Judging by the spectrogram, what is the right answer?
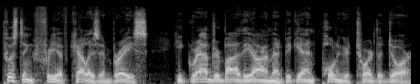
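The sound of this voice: Someone reads in an unforced voice. The pitch moves up and down by a normal amount.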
